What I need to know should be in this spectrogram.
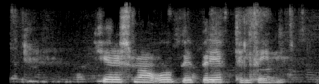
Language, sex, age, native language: Icelandic, female, 18-19, Icelandic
